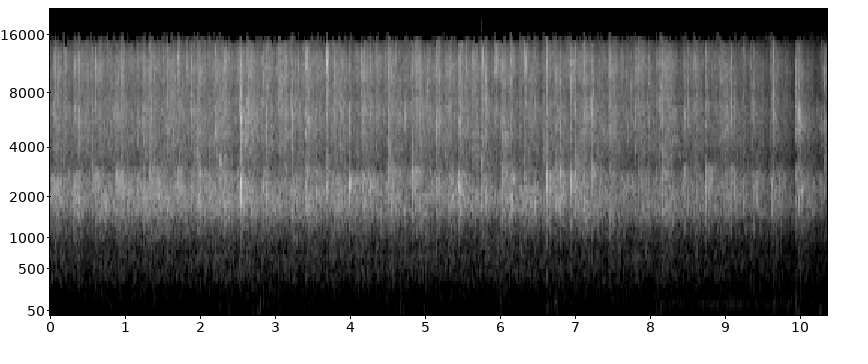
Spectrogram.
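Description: A crowd applauds steadily for about ten seconds, a dense, even wash of many hands clapping at once with no voices standing out.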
